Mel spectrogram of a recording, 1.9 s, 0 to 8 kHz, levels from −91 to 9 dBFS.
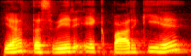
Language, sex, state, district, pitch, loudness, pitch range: Hindi, male, Jharkhand, Deoghar, 155 Hz, -16 LUFS, 145-165 Hz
